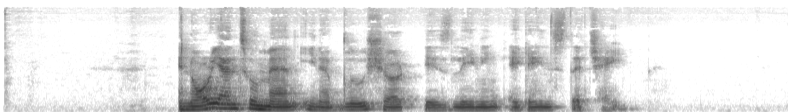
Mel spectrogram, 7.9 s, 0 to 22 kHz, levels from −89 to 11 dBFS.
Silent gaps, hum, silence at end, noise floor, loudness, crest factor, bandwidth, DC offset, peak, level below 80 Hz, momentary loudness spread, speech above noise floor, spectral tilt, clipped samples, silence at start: none; none; 1.65 s; -68 dBFS; -18 LUFS; 18 dB; 17 kHz; under 0.1%; -2 dBFS; -52 dBFS; 16 LU; 50 dB; -7 dB/octave; under 0.1%; 1.8 s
